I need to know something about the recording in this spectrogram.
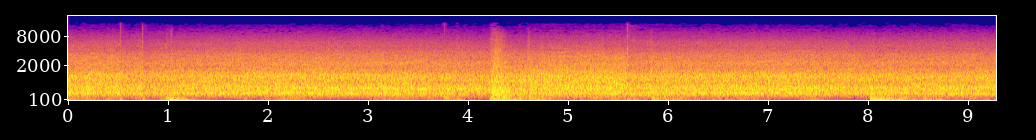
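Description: Bodies slam heavily onto a wrestling mat with dull thuds.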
